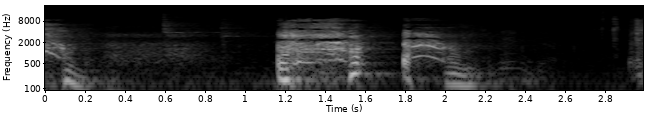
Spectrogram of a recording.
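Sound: cough and throat clearing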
